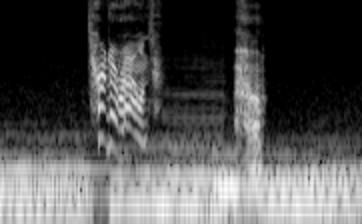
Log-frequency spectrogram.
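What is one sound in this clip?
A young man speaks quietly into a phone.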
